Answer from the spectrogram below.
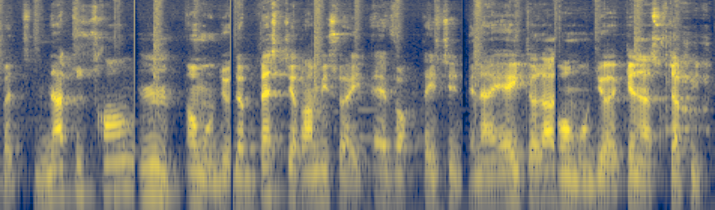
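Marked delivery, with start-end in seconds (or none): none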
